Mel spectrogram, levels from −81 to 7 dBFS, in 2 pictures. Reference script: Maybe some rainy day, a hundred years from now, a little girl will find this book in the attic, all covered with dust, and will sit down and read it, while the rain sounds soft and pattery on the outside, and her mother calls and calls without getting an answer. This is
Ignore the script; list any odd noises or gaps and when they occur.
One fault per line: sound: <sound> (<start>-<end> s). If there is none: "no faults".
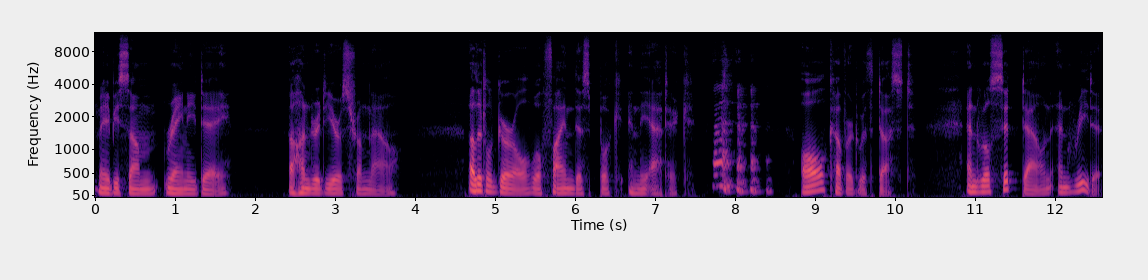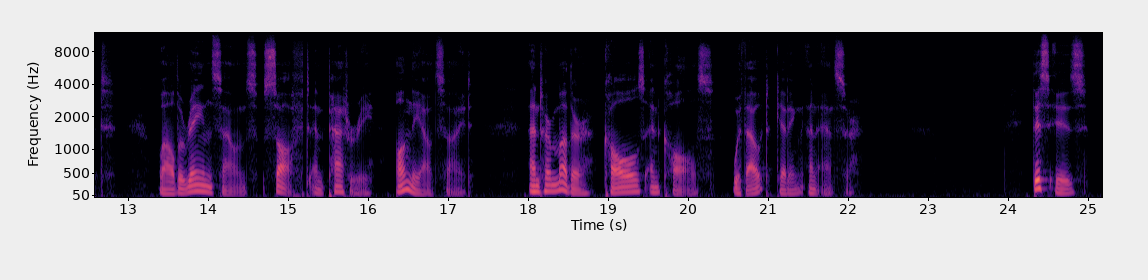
sound: laugh (7.7-8.5 s)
